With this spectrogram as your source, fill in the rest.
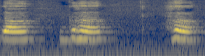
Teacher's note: जिभेचा जो काही मागील भागाचा जो म्हणजे पडजिभेचा जो भाग असतो थोडा अलीकडचा स्पर्श तिथं होतो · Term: कंठवर्ण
